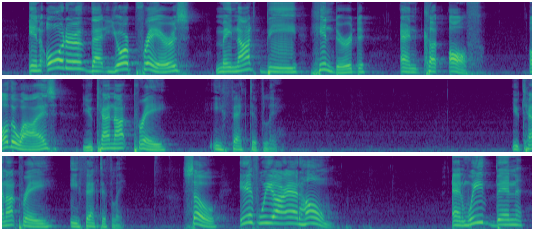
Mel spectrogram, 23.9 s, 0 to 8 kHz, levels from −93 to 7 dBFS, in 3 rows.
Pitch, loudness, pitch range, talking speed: 145 Hz, -25 LUFS, 120-190 Hz, 75 wpm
